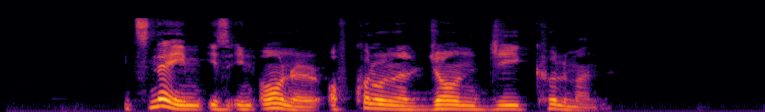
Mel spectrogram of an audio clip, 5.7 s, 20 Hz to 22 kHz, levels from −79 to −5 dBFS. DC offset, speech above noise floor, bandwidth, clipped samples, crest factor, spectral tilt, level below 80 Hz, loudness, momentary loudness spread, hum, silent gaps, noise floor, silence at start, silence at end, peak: under 0.1%; 43 dB; 11.5 kHz; under 0.1%; 20 dB; -5 dB/octave; -58 dBFS; -24 LUFS; 10 LU; 50 Hz at -55 dBFS; none; -67 dBFS; 0.95 s; 1.25 s; -6 dBFS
